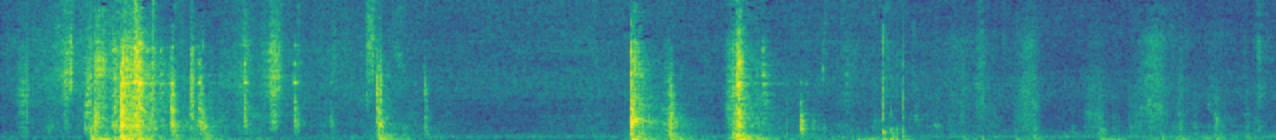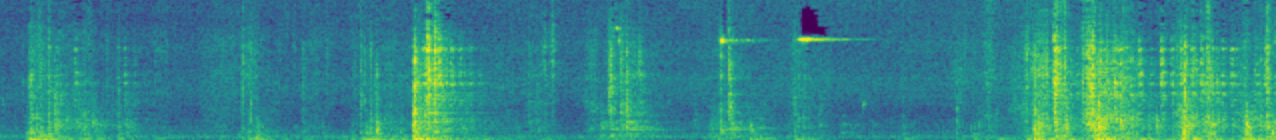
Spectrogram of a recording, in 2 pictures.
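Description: Irregular metal clunks and knocks with scraping between them, from a jack being let down and handled under a riding mower's front axle. Loud groups come about half a second in, around four seconds in, and near the end.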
